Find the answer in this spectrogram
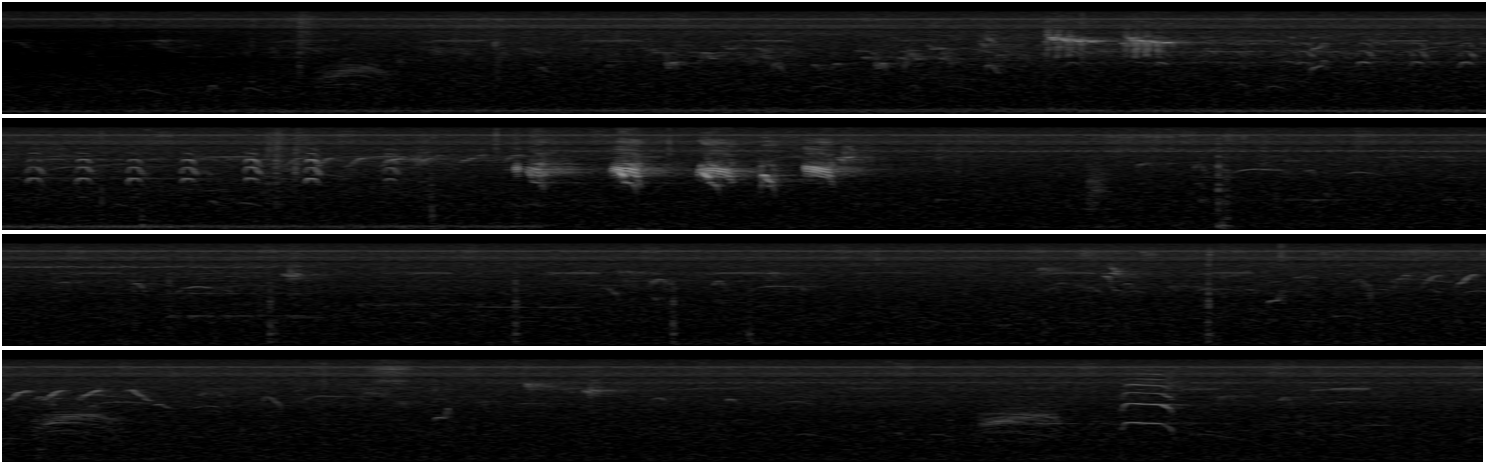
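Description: Wild birds calling and chirping: a cluster of rapid repeated chirps and trills about five to eleven seconds in, loudest around ten seconds in, with scattered single calls later on.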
